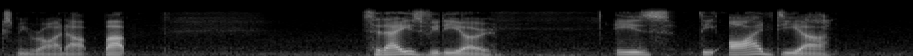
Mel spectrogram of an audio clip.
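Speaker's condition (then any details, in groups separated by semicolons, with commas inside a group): No condition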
